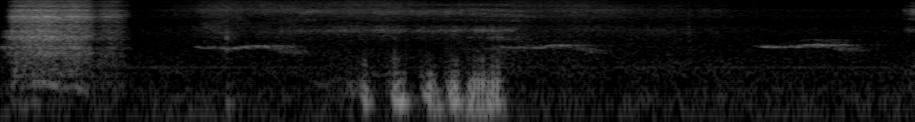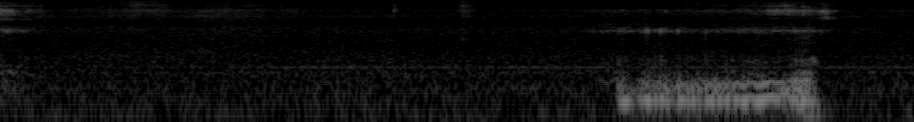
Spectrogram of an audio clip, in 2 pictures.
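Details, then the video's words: French Bulldog puppy Milo asleep on a bed, with a brief snort, a choppy fluttering snore, and a later rattling snorted breath, separated by quiet stretches with faint high squeaks. "Frenchie love and her snores"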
